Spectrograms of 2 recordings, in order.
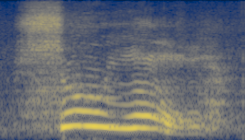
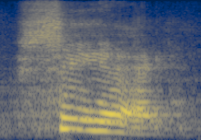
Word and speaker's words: Suye: there and you will see it looks like sue yay she was born in Japan looks like suey but it's pronounced CA and the truth is I don't know if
